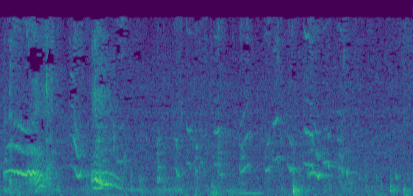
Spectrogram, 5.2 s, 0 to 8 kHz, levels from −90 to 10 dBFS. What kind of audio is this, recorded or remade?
recorded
